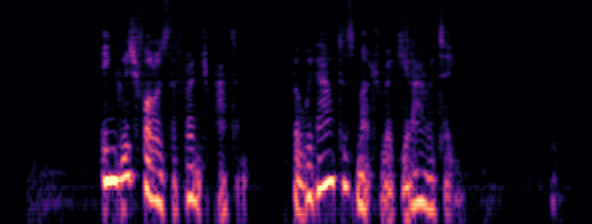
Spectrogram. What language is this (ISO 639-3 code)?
eng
